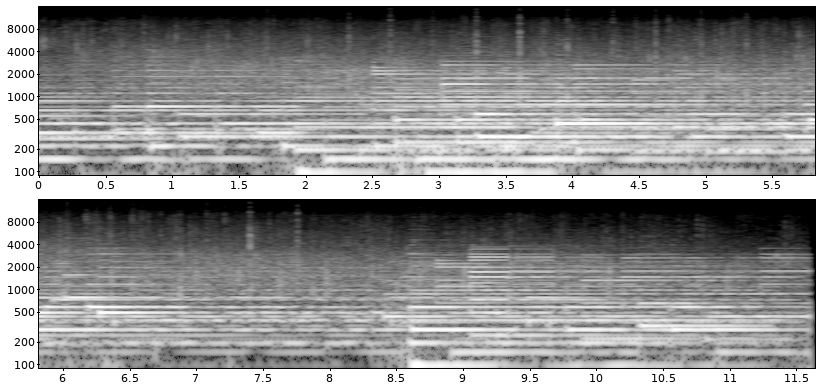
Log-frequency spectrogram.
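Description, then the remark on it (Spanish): An audience applauding Jesus loudly, a dense, steady patter of many hands clapping continuously over sustained organ-like music chords, staying loud throughout with a slight dip near the end. “Así que apláudele fuerte a Jesús.”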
